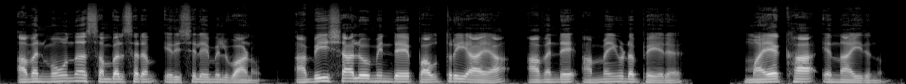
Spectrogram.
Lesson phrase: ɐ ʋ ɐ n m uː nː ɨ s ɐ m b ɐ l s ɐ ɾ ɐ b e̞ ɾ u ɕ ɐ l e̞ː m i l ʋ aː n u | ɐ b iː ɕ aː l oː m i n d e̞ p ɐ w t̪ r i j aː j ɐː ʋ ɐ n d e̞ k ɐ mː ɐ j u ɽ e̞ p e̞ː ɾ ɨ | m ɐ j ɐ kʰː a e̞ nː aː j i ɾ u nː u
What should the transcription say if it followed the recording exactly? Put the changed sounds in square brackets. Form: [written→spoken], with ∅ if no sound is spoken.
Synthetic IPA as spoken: ɐ ʋ ɐ n m uː nː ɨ s ɐ m b ɐ l s ɐ ɾ ɐ [b→m] e̞ ɾ u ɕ ɐ l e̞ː m i l ʋ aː [n→ɳ] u | ɐ b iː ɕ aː l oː m i n d e̞ p ɐ w t̪ r i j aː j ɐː ʋ ɐ n d e̞ [k→ʔ] ɐ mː ɐ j u ɽ e̞ p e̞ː ɾ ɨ | m ɐ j ɐ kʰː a e̞ nː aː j i ɾ u nː u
